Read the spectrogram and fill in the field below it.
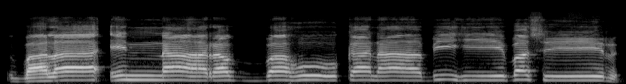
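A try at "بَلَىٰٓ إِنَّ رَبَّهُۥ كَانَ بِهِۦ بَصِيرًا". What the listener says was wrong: হয়নি, এই বাসির বলে আপনি দাঁড়ালেন, কিন্তু এখানে তো দুজাবার আছে, তো রকে একালি টান দিয়ে তারপরে দাঁড়াতে হবে। হ্যাঁ, এইভাবে দাঁড়াতে হবে।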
